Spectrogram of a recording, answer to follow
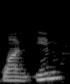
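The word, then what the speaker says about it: Guanyin: goddess uh one in no you pronounce Guam in so we call Guan Inn built in a very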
